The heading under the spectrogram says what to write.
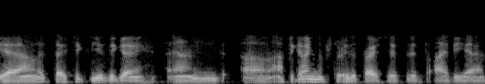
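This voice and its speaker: The voice has an Australian accent and monotone, flat intonation. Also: man, very deep, low pitch for a man, moderate pace. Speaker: adoptive parent. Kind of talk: personal testimony in a webinar.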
